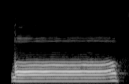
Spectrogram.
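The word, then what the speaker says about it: قاف: এই হরফটি উচ্চারণ করার ক্ষেত্রে একটু গলায় বাড়ি দেয়, যেরকম প, প, প, এই, এই, ও, ঠিক আছে, একটু আমাদের গলায় একটু বাড়ি দিবে। এই হরফের উচ্চারণ বাংলাতে অফ।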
